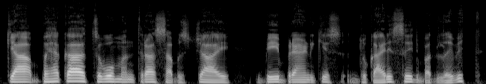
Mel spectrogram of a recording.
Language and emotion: Kashmiri, neutral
